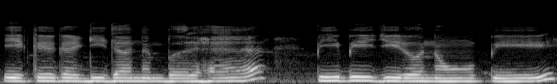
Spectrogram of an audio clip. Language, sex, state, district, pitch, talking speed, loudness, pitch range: Punjabi, male, Punjab, Kapurthala, 150 Hz, 105 wpm, -13 LUFS, 145-160 Hz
